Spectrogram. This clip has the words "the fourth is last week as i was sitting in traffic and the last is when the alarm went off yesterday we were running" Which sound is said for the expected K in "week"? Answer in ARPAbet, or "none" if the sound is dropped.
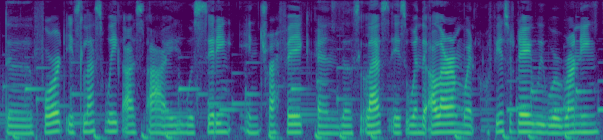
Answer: K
